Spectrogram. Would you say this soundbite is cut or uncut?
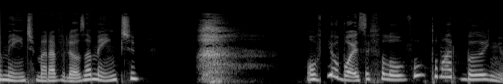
cut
